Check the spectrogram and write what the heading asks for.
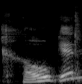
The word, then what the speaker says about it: Keoghan: It's the Joker, and it's Barry Keoghan. Keegan, I think is how you say it. Keegan. Man, Irish love a fun spelling.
